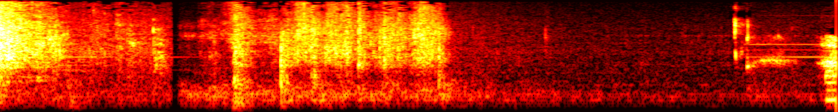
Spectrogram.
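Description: Fabric rustles as a sweatshirt is pulled on.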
